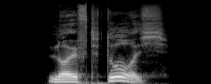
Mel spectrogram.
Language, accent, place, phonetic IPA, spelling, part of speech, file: German, Germany, Berlin, [ˌlɔɪ̯ft ˈdʊʁç], läuft durch, verb, De-läuft durch.ogg
- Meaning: third-person singular present of durchlaufen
